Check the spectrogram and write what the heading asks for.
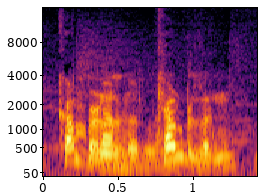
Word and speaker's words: Cumberland: Tropas reales enviadas por el rey Jorge II, lideradas por el duque de Cumberland. ¿Se dice así? – Cumberland.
